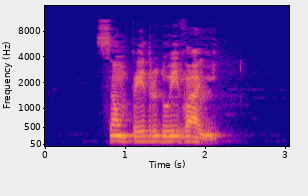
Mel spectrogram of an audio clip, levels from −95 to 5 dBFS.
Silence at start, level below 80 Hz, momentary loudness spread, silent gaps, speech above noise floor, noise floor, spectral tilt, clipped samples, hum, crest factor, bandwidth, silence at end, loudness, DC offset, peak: 0.65 s; -70 dBFS; 8 LU; none; 62 dB; -82 dBFS; -5 dB/octave; under 0.1%; none; 18 dB; 11.5 kHz; 0.85 s; -20 LUFS; under 0.1%; -4 dBFS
